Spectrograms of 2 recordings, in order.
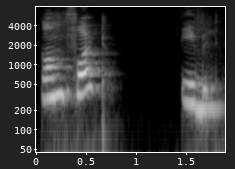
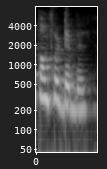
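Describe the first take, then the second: First: The word is said slowly with a pause inside. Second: The word is said quickly with no pause inside. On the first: "ऐसे करके तो बोलते हैं। पॉज आ रहा है ना बोलते वक्त" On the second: "एकदम से ना हम मुंह से बोलते हैं"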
